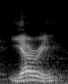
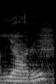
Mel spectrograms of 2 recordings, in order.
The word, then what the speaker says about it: Jari: Yari, so it's Jari. J-A-R-I. Yeah. Yari. Because in Czech, my name is Jiri, so it's Yiri. So Yari would be the proper pronunciation, I would think.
